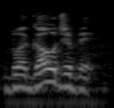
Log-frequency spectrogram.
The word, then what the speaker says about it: Blagojevich: Blagojevich, I can never pronounce his name right, Blagojevich, that's how you say it, also mentioned tensions between Biden and Vice President Kamala Harris, suggesting that their relationship is strained due to past betrayals.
